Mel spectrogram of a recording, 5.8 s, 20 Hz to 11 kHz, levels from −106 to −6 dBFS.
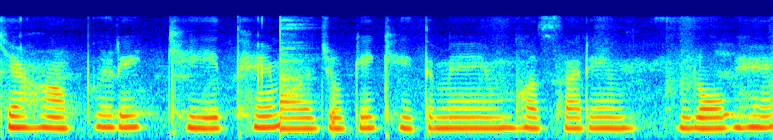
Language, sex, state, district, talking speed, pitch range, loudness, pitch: Hindi, female, Bihar, Lakhisarai, 135 wpm, 220-230 Hz, -30 LUFS, 220 Hz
